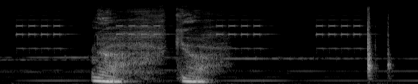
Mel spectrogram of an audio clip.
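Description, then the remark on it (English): An electronic alarm clock beeps in rapid, insistent pulses, broken by two loud, drawn-out groan-like bursts before the beeping returns and ends with a sharp click. “The moment I took her hand, the dream ended, and I woke up to the blare of my alarm.”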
